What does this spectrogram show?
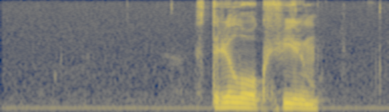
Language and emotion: Russian, neutral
